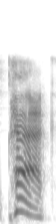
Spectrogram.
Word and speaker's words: PAC: Puck and then he goes like how's it pronounce basically it's like it's pack and then uh I think it was Austin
